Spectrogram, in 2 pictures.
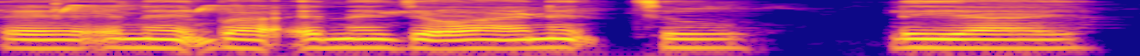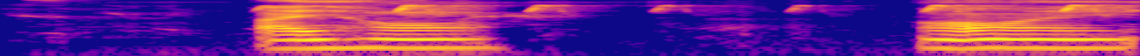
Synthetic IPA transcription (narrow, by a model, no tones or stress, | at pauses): t̪ɛɛ̰nɛc̚ˀbaʔɛnɛd͡ʒɔʔaɛnɛc̚ˀt͡ʃu | ləjaj | ajɦɔ̃ | hɔ̃ɔj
